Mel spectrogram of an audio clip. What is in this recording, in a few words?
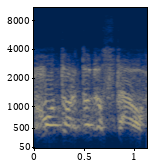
damaged engine, speech cze, mood low; War Thunder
